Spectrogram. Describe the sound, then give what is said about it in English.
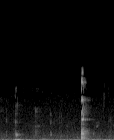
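A couple of sharp glassy clinks, like glasses touching in a toast, with a soft tap first and then a brighter, ringing clink, over quiet room tone and no talking. “Let's get a cheers Real to that.”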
